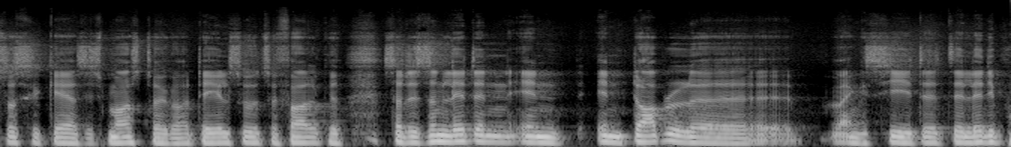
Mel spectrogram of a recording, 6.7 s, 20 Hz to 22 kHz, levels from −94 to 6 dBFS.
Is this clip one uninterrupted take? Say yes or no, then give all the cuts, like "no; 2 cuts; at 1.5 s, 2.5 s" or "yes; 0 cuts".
yes; 0 cuts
